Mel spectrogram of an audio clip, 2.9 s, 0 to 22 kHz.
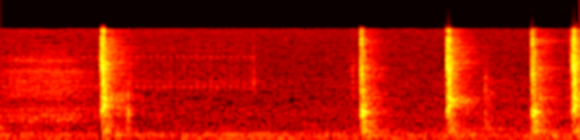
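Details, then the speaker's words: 1972 BMW 3.0 CS no-start: five sharp uneven clicks on turning the key, starter seems to engage but engine does not crank; fuses 5 and 8 possibly blown. "you hear that clicking noise it's like the starter is engaging but nothing's happening anymore"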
